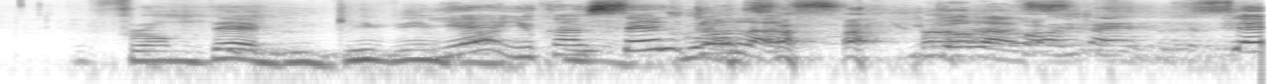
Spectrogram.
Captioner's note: laughs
